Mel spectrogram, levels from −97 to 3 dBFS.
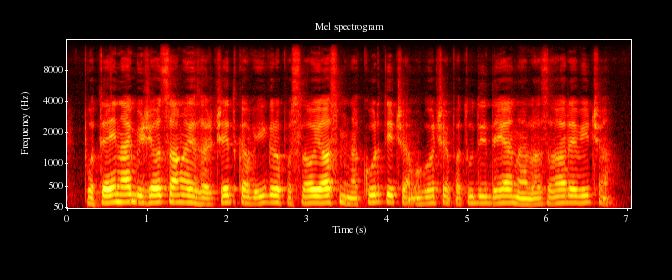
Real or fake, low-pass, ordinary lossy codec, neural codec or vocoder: fake; 14.4 kHz; none; vocoder, 44.1 kHz, 128 mel bands, Pupu-Vocoder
